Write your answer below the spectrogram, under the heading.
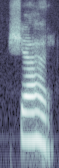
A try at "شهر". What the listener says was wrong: you have to practice this. It's not shahar.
